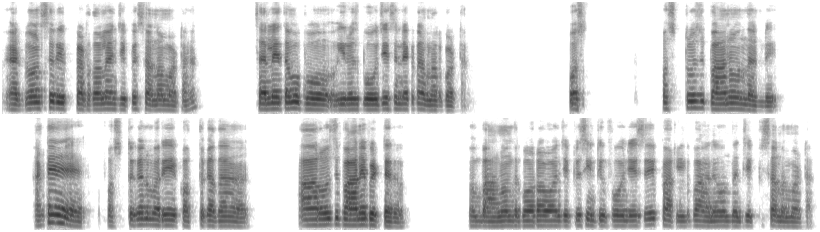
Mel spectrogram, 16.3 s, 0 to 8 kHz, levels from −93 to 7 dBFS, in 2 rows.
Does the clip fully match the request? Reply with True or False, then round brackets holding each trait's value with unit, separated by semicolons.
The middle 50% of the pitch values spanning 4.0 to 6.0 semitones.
False (2.8 semitones)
